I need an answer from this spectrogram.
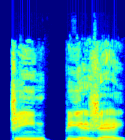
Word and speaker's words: Jean Piaget: Jean Piaget or Jean Piaget.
